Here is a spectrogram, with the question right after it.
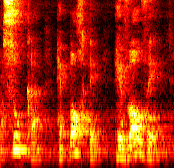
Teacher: A sílaba mais forte é a penúltima. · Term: paroxítonas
